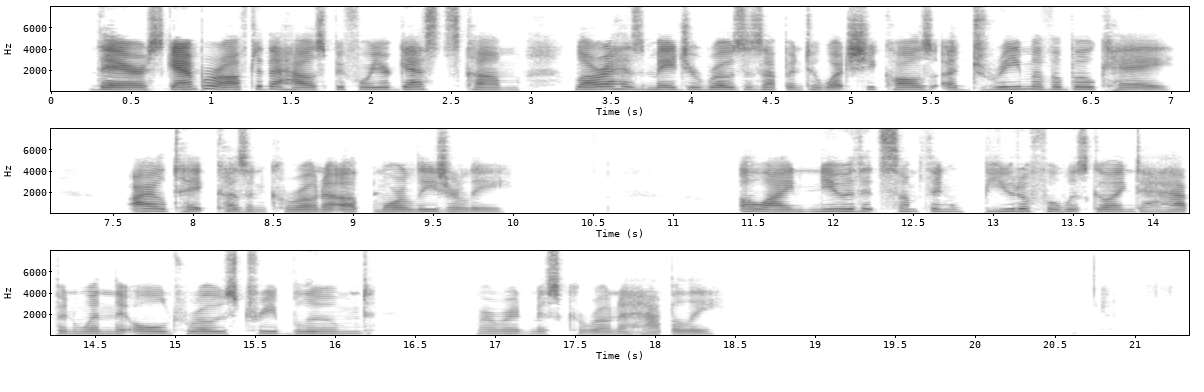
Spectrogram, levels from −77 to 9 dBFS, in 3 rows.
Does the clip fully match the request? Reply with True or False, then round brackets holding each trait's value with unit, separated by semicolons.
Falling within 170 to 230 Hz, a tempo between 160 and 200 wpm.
False (190 Hz; 145 wpm)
